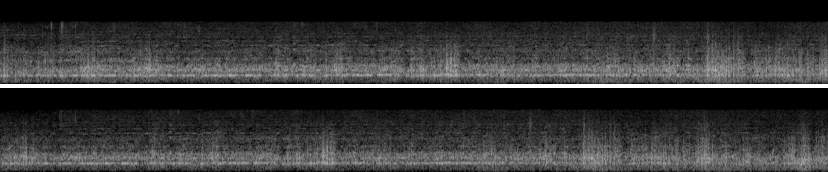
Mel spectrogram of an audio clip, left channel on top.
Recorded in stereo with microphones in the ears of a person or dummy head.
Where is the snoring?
No snoring in this recording.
